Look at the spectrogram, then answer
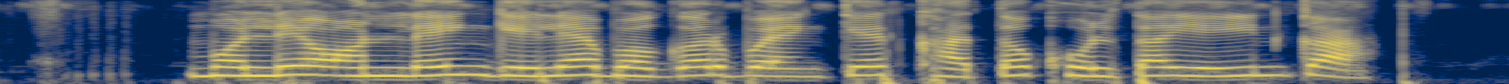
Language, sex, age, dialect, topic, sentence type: Marathi, female, 18-24, Varhadi, banking, question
